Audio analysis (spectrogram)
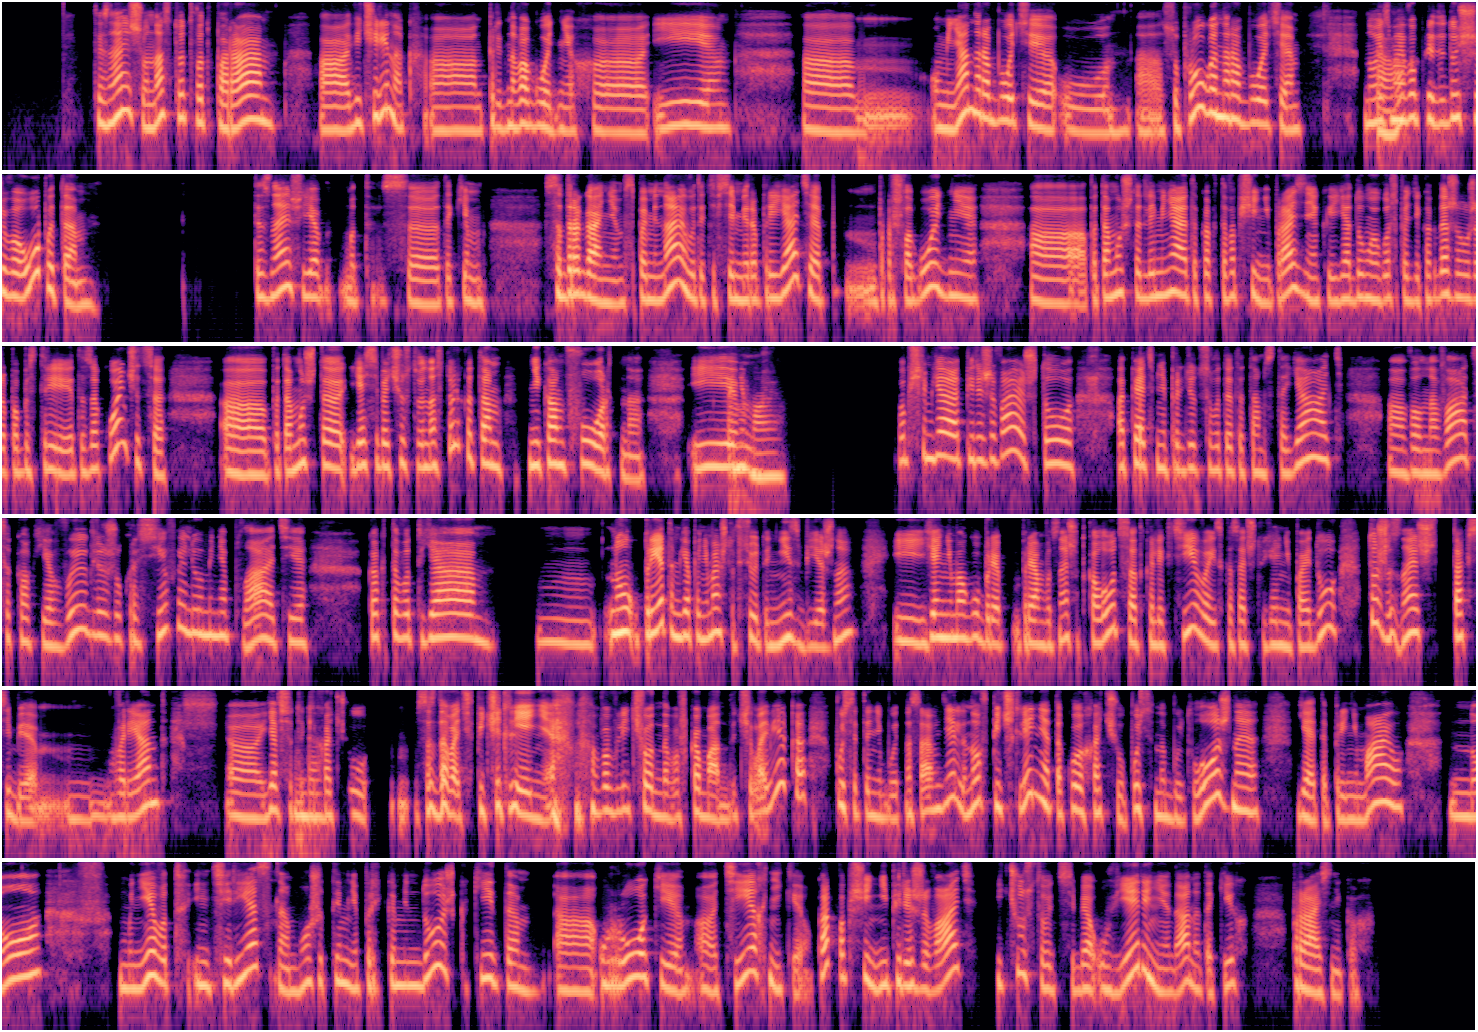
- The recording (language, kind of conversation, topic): Russian, advice, Как перестать переживать и чувствовать себя увереннее на вечеринках?
- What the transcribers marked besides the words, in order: tapping; chuckle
